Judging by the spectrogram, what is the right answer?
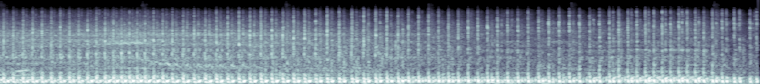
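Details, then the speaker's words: Newly acquired Yamaha Virago twin, choke partly on (runs best mid-choke), spark plugs thought okay: loud lumpy uneven choppy beat that never settles, sounds like it's struggling; cause unconfirmed. "Sounds like it's struggling."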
